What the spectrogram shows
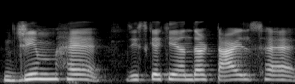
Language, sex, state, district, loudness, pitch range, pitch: Hindi, male, Bihar, West Champaran, -16 LUFS, 210-235 Hz, 220 Hz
